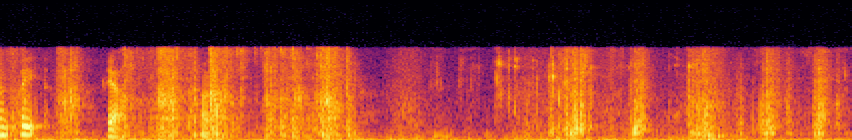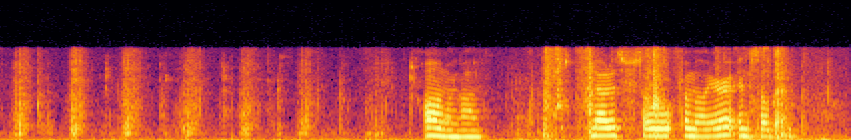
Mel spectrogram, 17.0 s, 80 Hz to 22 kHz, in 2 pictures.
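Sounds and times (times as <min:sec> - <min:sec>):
chewing crunchy potato chips: 0:04.3 - 0:12.9.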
